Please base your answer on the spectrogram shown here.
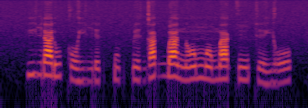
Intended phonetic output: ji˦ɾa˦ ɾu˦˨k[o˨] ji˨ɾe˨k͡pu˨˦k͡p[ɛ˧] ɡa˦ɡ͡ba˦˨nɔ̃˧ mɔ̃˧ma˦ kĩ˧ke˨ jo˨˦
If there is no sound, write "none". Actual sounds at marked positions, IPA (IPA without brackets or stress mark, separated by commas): o˨, e˧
